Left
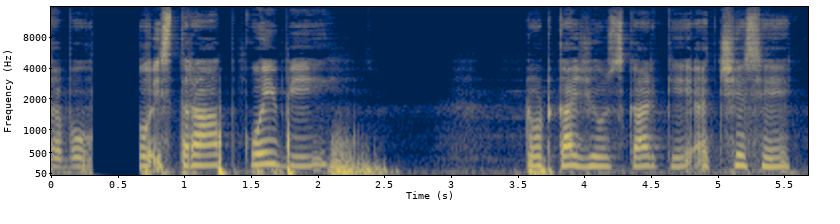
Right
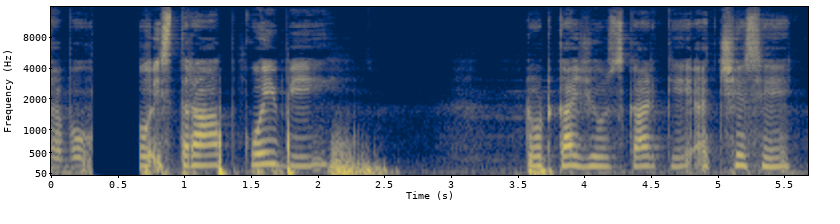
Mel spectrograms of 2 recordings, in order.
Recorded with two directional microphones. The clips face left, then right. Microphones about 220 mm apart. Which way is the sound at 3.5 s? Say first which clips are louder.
Left 2 dB; 50° left (ahead or behind).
